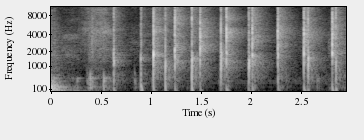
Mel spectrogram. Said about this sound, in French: Bon, on peut-tu faire une petite clap de golf pour Canadien pour on passe à autre chose?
